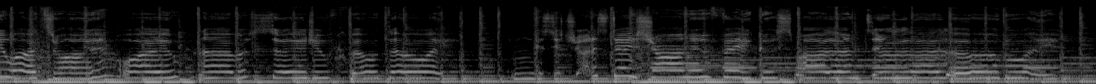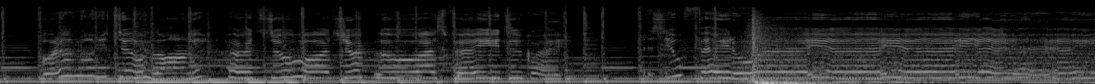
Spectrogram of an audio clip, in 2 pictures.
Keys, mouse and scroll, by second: 0.9 ctrl+=, 1.4 ctrl+=, 2.3-3.3 scroll up 13, 4.0 scroll up 1, 11.8 ctrl+j, 14.8 double click, 18.0-21.9 typing.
